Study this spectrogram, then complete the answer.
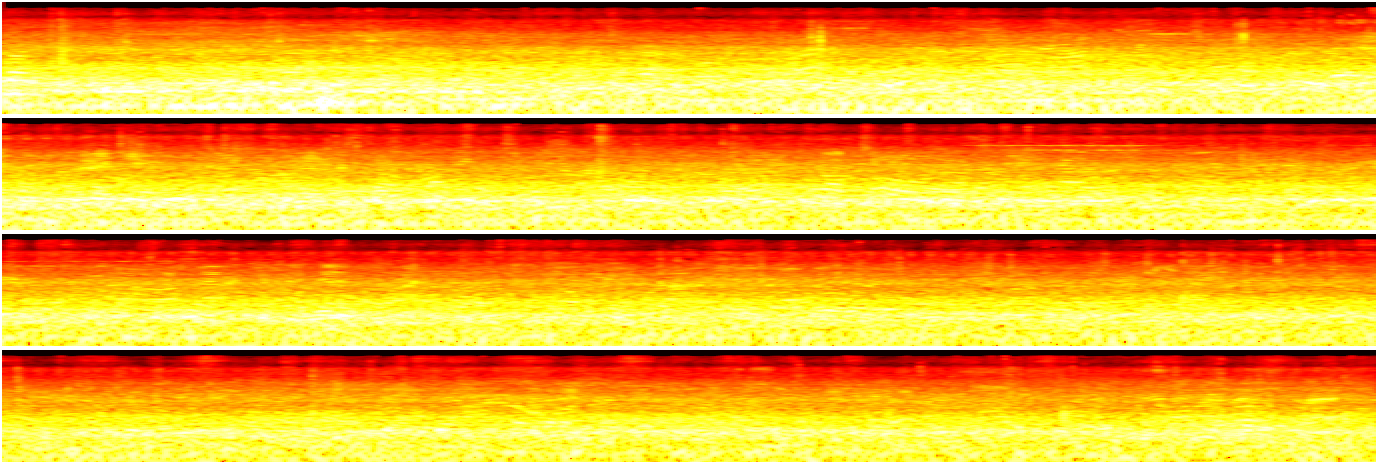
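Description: A busy street hums steadily with distant traffic.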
